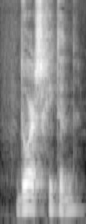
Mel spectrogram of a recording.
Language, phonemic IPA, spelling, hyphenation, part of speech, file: Dutch, /ˈdoːrˌsxi.tə(n)/, doorschieten, door‧schie‧ten, verb, Nl-doorschieten.ogg
- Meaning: 1. to overshoot 2. to continue shooting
